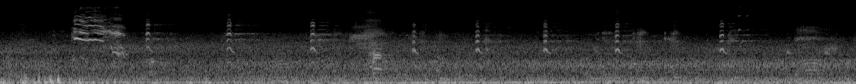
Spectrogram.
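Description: Waterbirds calling on a lake: a harsh squawk about a second in, then a run of short repeated calls, over a steady low rumble.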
